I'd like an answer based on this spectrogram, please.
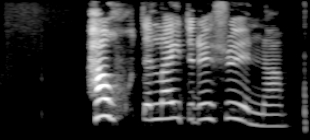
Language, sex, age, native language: Icelandic, female, 8, Icelandic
